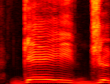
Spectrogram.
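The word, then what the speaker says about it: gauge: Uh, Gage is not pronounced as gay seeker. Listen. Gage J.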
